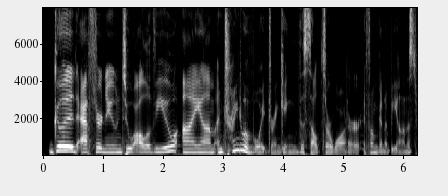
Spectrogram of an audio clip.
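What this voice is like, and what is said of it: Gravelly, husky voice. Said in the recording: “My voice is coming in real gravelly today ... I'm husky as shit”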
